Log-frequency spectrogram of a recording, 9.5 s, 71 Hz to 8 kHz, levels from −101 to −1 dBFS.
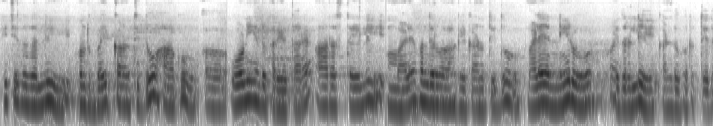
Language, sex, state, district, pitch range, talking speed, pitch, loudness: Kannada, male, Karnataka, Shimoga, 150-175 Hz, 140 wpm, 160 Hz, -32 LUFS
